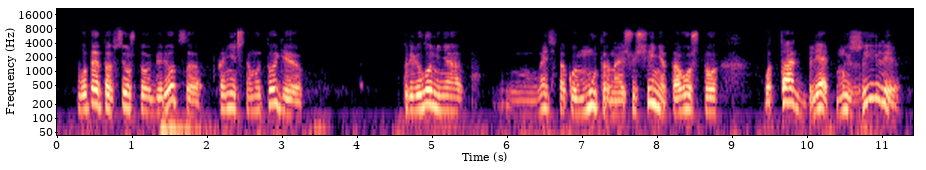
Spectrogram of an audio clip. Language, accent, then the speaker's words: Russian; Russia; Вот я живу в России годами, ну... Блин, я, можно сказать, вырос в России.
